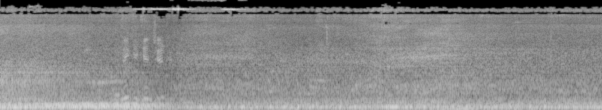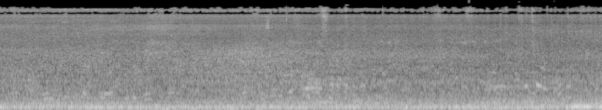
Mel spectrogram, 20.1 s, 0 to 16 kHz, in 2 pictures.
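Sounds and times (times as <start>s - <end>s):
people's voices: 0.0s - 20.0s
road traffic rumble: 0.0s - 20.0s.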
